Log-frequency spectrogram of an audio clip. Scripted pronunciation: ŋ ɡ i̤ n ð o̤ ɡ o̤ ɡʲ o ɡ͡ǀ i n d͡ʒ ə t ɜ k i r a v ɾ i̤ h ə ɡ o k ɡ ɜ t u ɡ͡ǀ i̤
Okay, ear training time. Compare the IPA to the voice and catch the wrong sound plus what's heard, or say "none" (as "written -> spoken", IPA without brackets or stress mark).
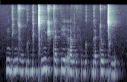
ð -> z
